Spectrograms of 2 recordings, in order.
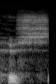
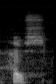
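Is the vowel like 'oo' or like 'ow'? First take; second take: oo; ow. First: The vowel sounds like 'oo' in moose. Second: The vowel sounds like 'ow' in mouse. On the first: It is the Scots form of the word. "instead of house" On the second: It is the standard English form of the word. "instead of"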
